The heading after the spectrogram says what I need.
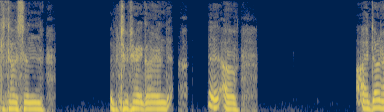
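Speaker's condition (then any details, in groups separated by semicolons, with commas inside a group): Brain injury; caused by car accident; many years since injury, trouble focusing, easily distracted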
